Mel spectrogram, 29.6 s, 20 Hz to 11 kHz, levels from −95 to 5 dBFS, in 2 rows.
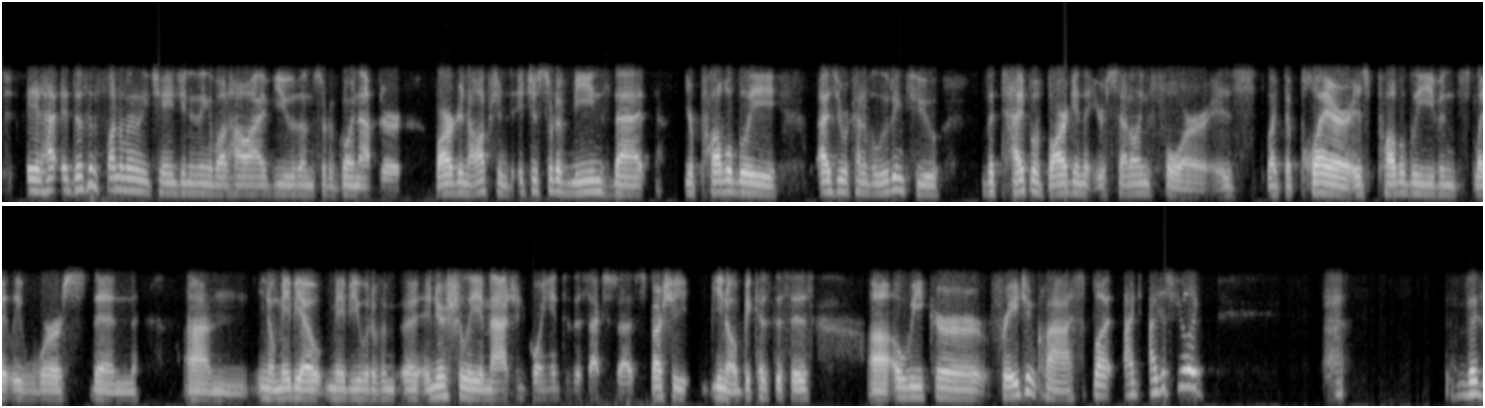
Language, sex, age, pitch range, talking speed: English, male, 20-39, 110-145 Hz, 170 wpm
